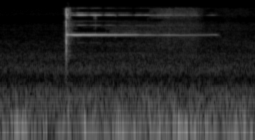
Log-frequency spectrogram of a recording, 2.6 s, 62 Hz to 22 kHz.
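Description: A 90 percent silver Kennedy half dollar is flicked once, giving a sharp tick followed by a clear, high bell-like ring that sustains for over a second over a low background rumble. The coin rings true, as expected for real 90% silver.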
